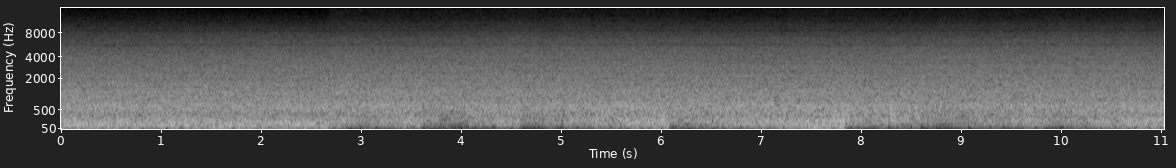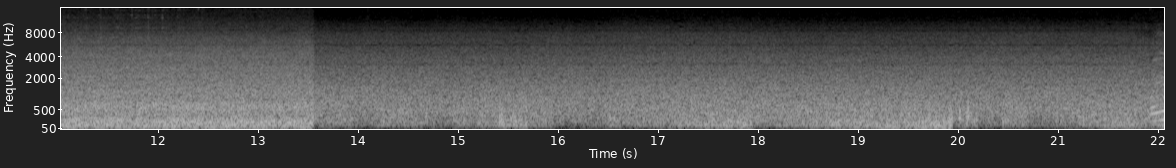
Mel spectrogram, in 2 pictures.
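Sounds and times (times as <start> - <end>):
river rapids rushing: 0.0 - 19.5, 20.2 - 22.0.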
